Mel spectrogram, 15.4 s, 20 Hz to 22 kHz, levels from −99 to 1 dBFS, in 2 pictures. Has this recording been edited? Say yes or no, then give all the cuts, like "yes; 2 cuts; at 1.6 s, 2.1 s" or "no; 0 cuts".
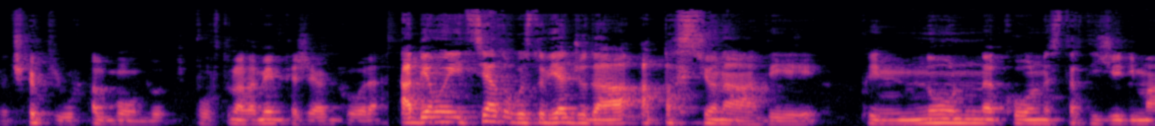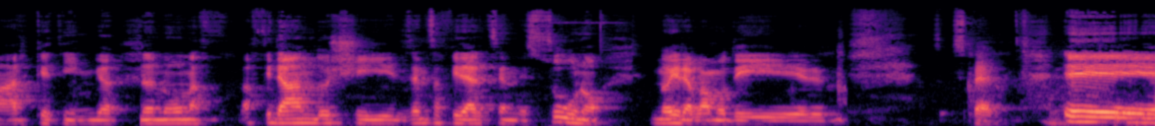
yes; 3 cuts; at 8.6 s, 11.9 s, 13.3 s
